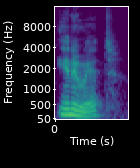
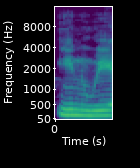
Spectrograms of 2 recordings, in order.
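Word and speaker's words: Inuit: into it in which by the way is pronounced into it you knew it or into it not in we I saw a book a while ago that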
